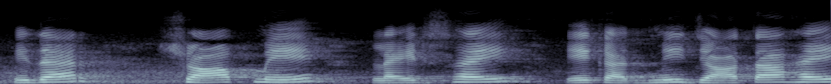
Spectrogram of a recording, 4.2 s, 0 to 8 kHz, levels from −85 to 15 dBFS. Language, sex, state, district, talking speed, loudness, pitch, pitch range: Hindi, female, Haryana, Charkhi Dadri, 130 wpm, -17 LUFS, 230 Hz, 205-245 Hz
